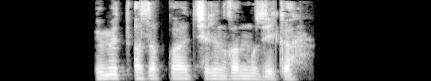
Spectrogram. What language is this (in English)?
Uyghur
